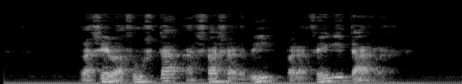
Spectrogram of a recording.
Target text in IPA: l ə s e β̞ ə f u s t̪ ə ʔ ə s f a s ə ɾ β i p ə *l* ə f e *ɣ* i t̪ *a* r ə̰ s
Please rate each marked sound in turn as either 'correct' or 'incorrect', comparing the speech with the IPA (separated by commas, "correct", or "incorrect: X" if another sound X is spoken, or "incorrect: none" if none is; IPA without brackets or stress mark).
incorrect: ɾ, correct, correct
